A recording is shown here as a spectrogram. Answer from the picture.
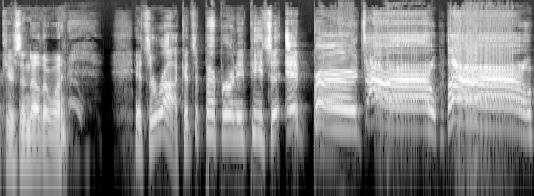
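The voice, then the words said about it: Screaming impression of another person's voice. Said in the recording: “That was a good impersonation of Sam Kinison. I liked your screaming was right on.”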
